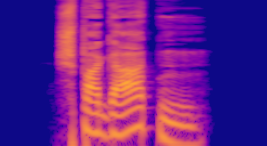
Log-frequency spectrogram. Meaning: dative plural of Spagat
- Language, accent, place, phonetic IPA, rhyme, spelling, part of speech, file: German, Germany, Berlin, [ʃpaˈɡaːtn̩], -aːtn̩, Spagaten, noun, De-Spagaten.ogg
